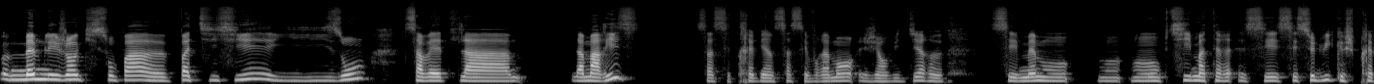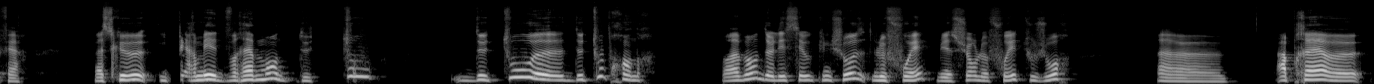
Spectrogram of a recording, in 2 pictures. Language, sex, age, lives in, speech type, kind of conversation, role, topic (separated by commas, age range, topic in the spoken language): French, female, 40-44, France, conversation, podcast, guest, Quel est ton conseil pour débuter en pâtisserie ?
